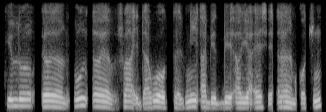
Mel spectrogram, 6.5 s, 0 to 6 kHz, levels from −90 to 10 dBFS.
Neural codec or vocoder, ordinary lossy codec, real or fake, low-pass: codec, 24 kHz, 0.9 kbps, WavTokenizer, medium speech release version 1; none; fake; 5.4 kHz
